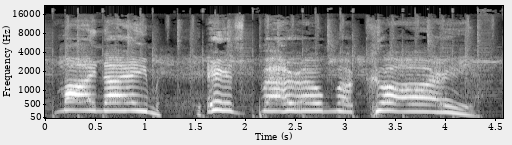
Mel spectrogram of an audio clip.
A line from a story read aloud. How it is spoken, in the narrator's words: he screams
